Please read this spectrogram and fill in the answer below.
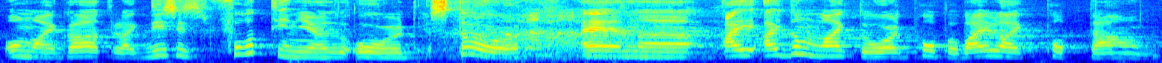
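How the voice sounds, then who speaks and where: A woman from South Korea, a native Korean speaker, gives an informal design talk in animated, fragmented phrases. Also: medium pitch, unhurried, few pauses, noisy background. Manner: animated, fragmented, peppered with 'like'. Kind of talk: informal conference presentation. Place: large conference hall on stage. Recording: reverberant hall recording.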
